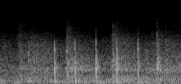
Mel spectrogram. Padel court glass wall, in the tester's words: approchez-vous et nous écouterons le bruit qu'il fait. Ça ne sonne pas!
